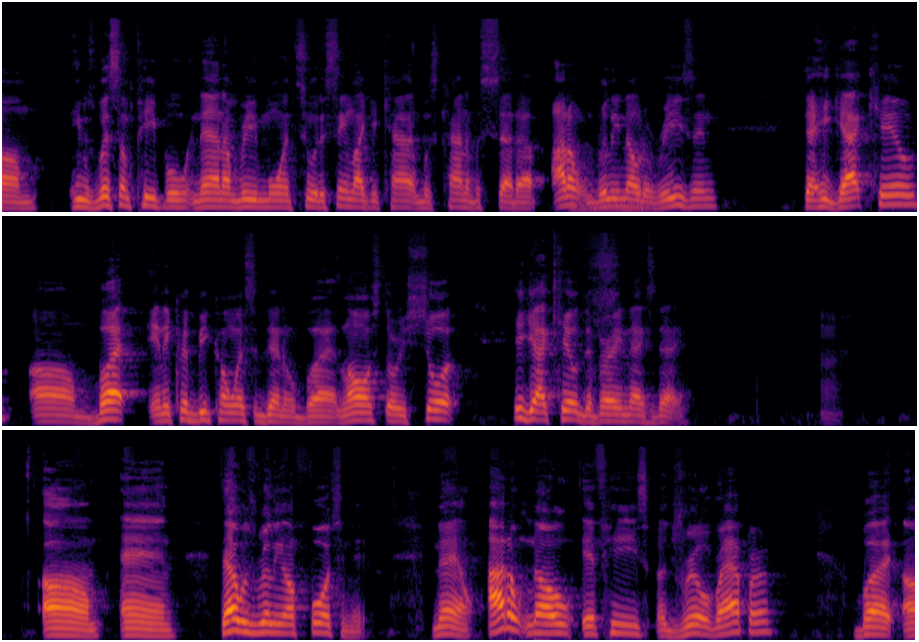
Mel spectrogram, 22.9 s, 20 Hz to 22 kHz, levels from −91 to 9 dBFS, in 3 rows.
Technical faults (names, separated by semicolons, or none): short concealed packet loss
